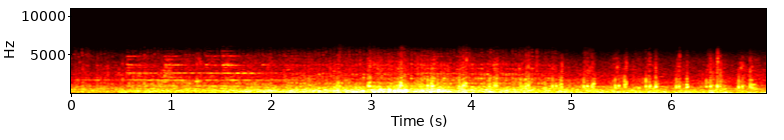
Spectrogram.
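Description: Street soundtrack of a streetcar running along rails, a continuous rumble with clattering clicks that grow thicker in the second half, mixed with horse hooves clip-clopping on the pavement.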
